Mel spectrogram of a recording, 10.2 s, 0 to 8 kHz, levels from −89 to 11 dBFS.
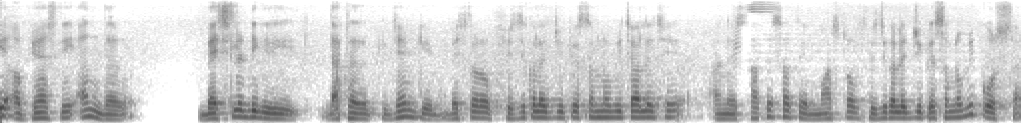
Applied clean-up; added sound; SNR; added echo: neural mask model Resemble Enhance denoiser.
